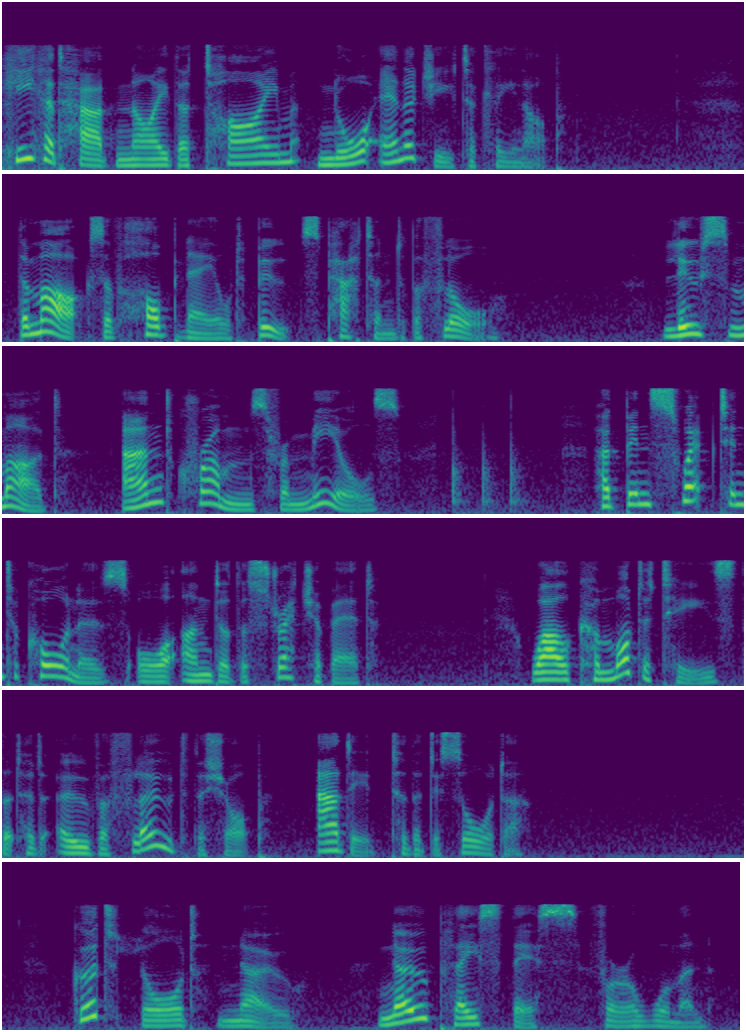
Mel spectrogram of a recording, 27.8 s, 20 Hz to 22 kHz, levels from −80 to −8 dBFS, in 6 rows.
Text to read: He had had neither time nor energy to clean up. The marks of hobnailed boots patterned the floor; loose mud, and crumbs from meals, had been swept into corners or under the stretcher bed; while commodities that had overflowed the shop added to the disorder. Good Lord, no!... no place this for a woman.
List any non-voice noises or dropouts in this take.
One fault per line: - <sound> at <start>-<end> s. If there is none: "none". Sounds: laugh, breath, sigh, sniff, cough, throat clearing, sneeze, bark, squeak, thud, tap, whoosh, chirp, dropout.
- thud at 12.1-12.7 s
